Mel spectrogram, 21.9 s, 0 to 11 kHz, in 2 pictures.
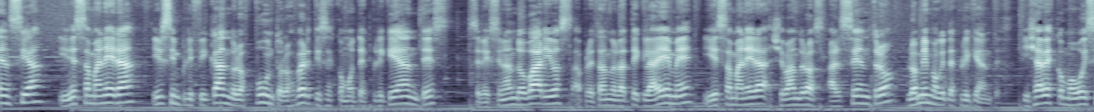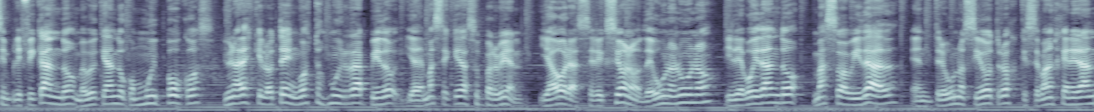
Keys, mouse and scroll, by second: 1.1-1.8 drag, 2.2 m, 3.7 click, 4.1 g, 5.4 click, 5.9-6.3 drag, 6.5 m, 7.6 g, 8.2 click, 8.7-11.5 typing, 8.9 click, 9.4 click, 10.0 click, 10.9 click, 11.3 click, 11.7 super+z, 12.1 click, 12.5-18.3 typing, 12.8 click, 13.3 click, 13.7 click, 18.0 shift+click, 18.4 click, 19.7 ctrl+shift+b, 21.2 click.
